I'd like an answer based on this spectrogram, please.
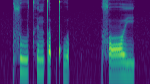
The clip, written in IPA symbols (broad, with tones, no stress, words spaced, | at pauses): suː˧t̪ʰɪ˧ŋt̪ɐ˧p̚kʷʰɐ˨p̚ | sɔː˧j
